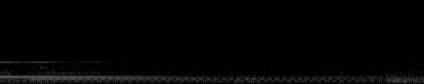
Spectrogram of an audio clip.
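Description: Acoustic guitar's final strummed chord ringing out and slowly fading, with a faint steady electrical hum underneath.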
